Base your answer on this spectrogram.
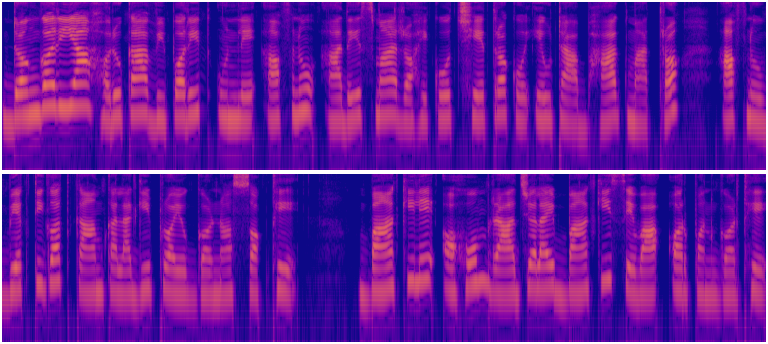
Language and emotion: Nepali, neutral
